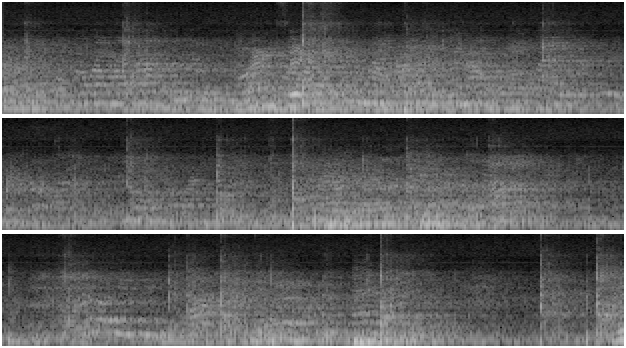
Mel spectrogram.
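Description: Scattered sharp clicks of badminton rackets striking shuttlecocks, some close and some farther off, over a steady hubbub of voices echoing in a large gym hall.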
